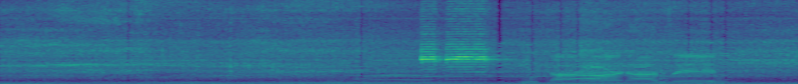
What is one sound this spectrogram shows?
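Touring motorcycles ride past close by.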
